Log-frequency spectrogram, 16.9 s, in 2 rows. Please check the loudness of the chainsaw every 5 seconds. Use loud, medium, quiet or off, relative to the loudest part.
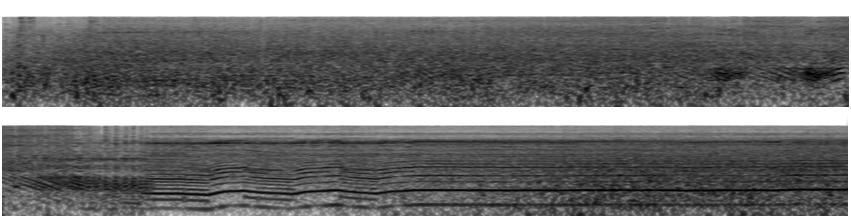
medium, loud, loud, loud.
